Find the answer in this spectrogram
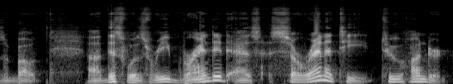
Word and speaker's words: SerenT: This was rebranded as SerenT 200, pronounced like the word serenity, a good choice.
